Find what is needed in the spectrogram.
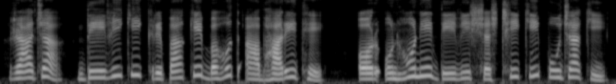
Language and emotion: Hindi, neutral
